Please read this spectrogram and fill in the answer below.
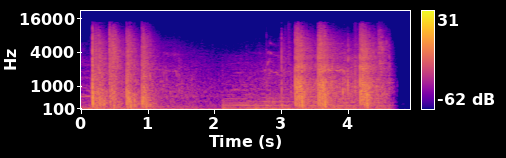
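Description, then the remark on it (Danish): Gunshots crack out in a rapid burst of four or five sharp bangs, then a second volley follows a few seconds later over a steady low engine-like drone; shots fired shortly before midnight at a parking lot in front of an auto repair shop. “Der bliver affyret skud.”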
